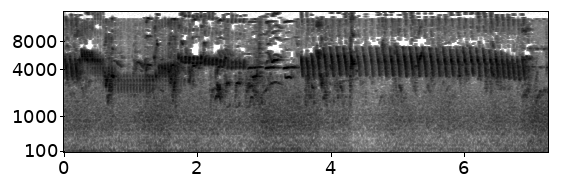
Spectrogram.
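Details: Canaries singing with buzzy rolled phrases and chirps, followed by a long even trill of fast repeated high pulses lasting about four seconds.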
